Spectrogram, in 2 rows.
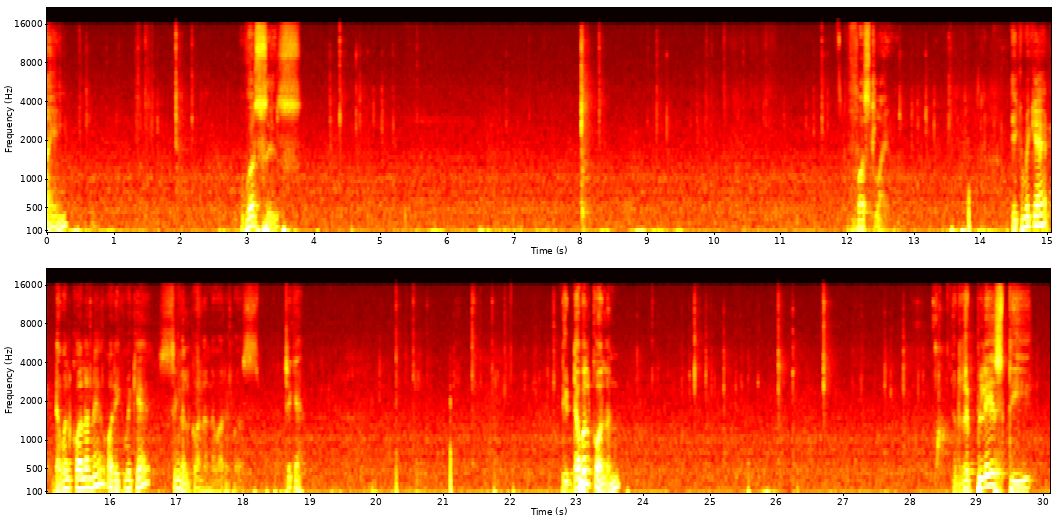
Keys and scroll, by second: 14.3 ctrl+s, 15.0 alt+Tab, 19.2 alt+Tab.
